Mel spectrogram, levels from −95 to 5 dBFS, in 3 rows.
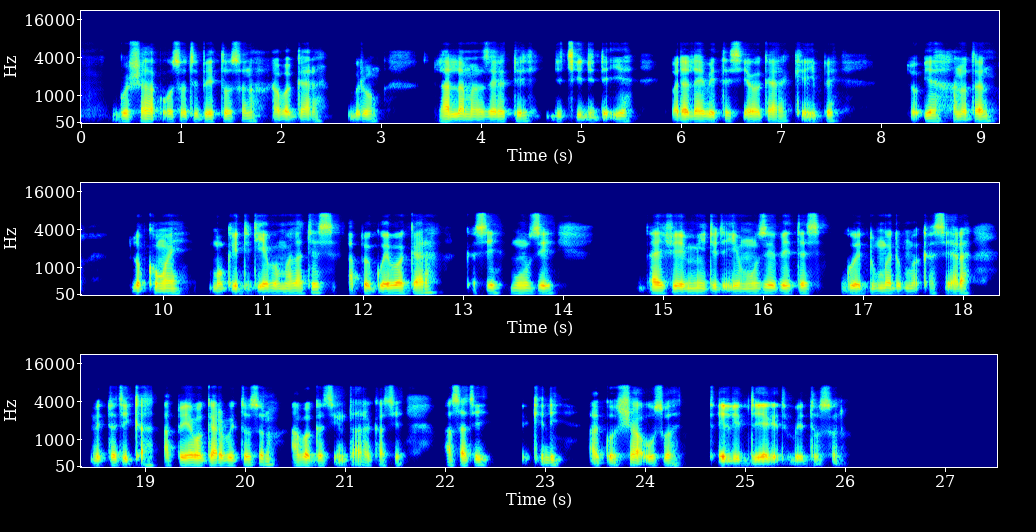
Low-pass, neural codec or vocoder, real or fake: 7.2 kHz; codec, 24 kHz, 1.2 kbps, DualCodec; fake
